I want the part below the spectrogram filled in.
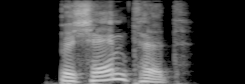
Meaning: inflection of beschämen: 1. second-person plural preterite 2. second-person plural subjunctive II
- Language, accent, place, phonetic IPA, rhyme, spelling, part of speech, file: German, Germany, Berlin, [bəˈʃɛːmtət], -ɛːmtət, beschämtet, verb, De-beschämtet.ogg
